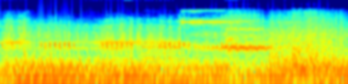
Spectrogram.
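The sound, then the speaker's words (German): Spacecraft engines roar during a test run: a dense, steady roar fills the whole stretch, with high tonal whines layered on top that shift partway through. “Wir übertrugen den Probelauf der Triebwerke des Kosmokrators.”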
